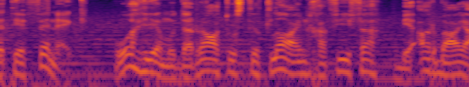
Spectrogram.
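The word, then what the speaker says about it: Fennek: فينيك، المركبة الألمانية الخفيفة، ويعني اسم هذه المدرعة أحد أنواع الثعالب، وتلفظ باللغة الألمانية فينيك، وهي مدرعة استطلاع خفيفة بأربع عجلات تنتجها الشركة الألمانية بالشراكة مع شركة أنظمة مركبات الدفاع الهولندية كراوس مافاي فيخمان.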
